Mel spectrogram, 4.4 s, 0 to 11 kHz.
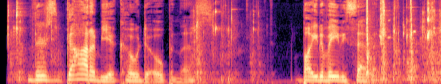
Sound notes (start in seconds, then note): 1.8 SFX: Lock clinks; 1.8 SFX: Locks continue to clink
